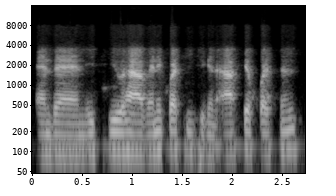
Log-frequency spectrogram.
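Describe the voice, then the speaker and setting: A man's voice: sits low, level tone, fast talker. A man from Haiti hosting an interview, encouraging and casual, with many short replies. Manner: warm, encouraging, frequent backchannels. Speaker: host. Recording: tinny phone-like line.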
